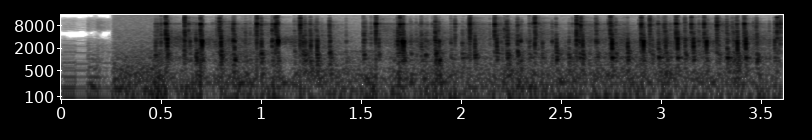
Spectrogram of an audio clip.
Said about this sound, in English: I use cherry blue switches. To me, they sound the best.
